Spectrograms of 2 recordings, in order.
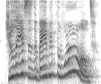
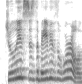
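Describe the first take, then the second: First: It is said louder, with more force. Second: It is said at normal, quieter volume.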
